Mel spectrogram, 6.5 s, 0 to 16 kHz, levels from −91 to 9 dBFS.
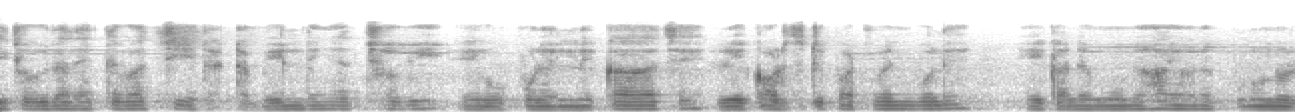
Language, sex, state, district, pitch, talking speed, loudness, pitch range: Bengali, male, West Bengal, North 24 Parganas, 110 Hz, 205 wpm, -37 LUFS, 105-115 Hz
